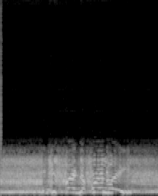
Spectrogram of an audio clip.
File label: eng player killed ally mood high, speech eng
